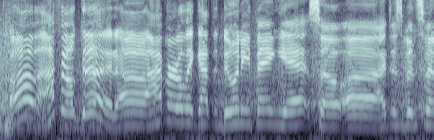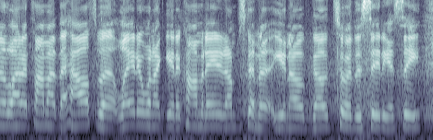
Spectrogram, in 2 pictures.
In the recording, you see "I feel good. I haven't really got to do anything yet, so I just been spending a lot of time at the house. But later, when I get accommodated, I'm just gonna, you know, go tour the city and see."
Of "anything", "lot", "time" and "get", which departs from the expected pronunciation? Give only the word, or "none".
none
